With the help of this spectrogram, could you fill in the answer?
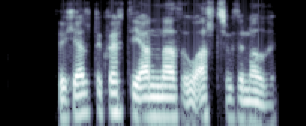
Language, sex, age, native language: Icelandic, male, 20-29, Icelandic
